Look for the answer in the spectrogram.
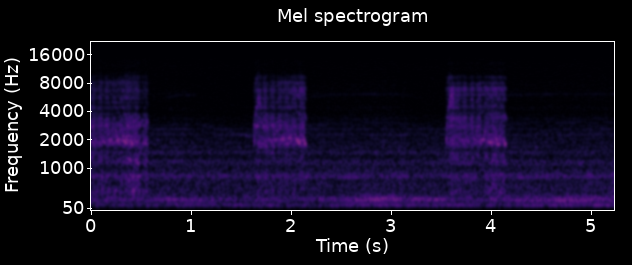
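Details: Owlet perched in the doorway of a nest box, 1 April 2020 at 12:50 pm, vocalizing on spotting something: three loud, raspy hissing screeches, each about half a second, spaced roughly every 1.5 to 2 seconds.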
